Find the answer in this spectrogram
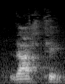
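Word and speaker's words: Gnostic: 극을 앞에다가 붙이는 데요 원래 발음은 나 스틱 낚시 좀 이렇게 해야 됩니다 그래서 영제 의 국자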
